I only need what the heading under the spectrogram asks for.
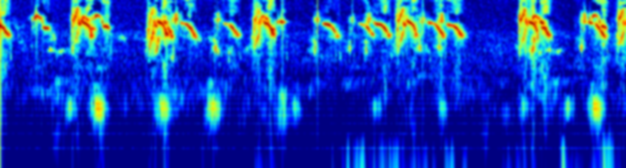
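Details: Western yellow wagtail, a lure for hunting: dense run of high, slurred chirps, several overlapping, mixed with soft lower piping notes, with brief pauses between bursts.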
